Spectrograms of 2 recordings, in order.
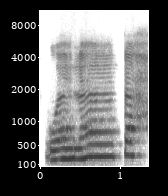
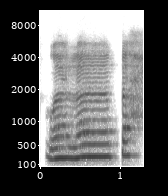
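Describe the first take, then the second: Both takes have the same delivery.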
